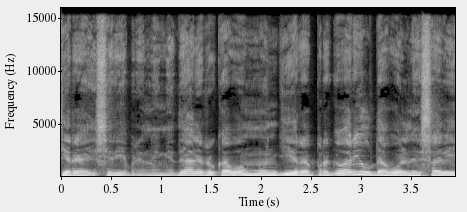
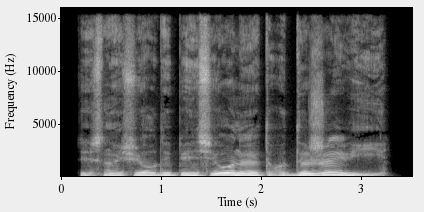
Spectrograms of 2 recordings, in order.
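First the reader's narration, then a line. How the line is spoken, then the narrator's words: Grumbling. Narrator (Russian): проворчал Устим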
